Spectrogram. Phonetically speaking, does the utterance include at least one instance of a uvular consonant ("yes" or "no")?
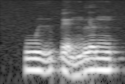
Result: no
